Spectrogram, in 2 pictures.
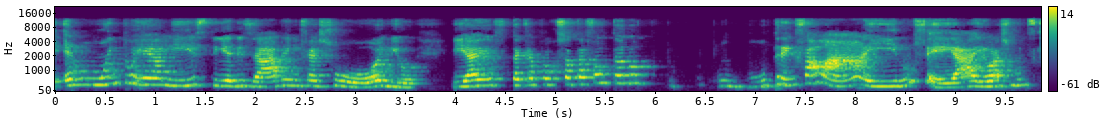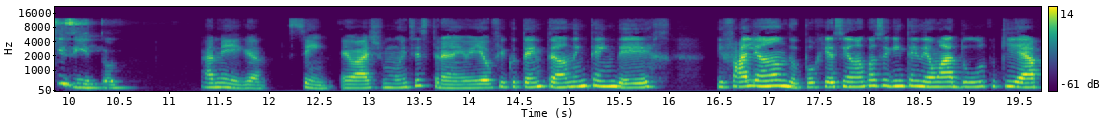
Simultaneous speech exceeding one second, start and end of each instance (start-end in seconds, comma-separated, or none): none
